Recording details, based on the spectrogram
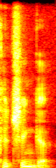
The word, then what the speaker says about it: Caatinga: So we're travelling to the Brazilian Caatinga, where, so when people think of, it's written Caatinga, but it's pronounced Caatinga.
